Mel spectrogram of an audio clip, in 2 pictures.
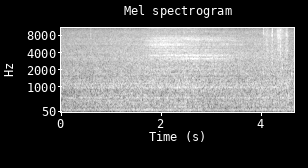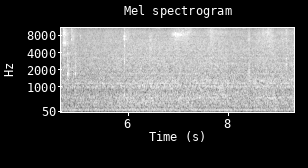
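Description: Steady hum and rumble of a train standing at the platform, heard from inside the carriage: its onboard equipment running while the train waits, with a few faint ticks about halfway through.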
